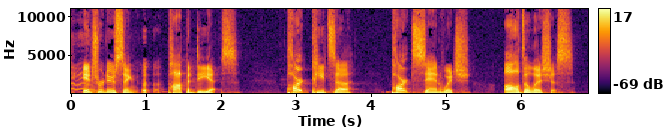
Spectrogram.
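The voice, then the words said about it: Impression of a TV commercial announcer. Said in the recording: “I'm going to do an impression of the commercial telling you what a Papadilla is”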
